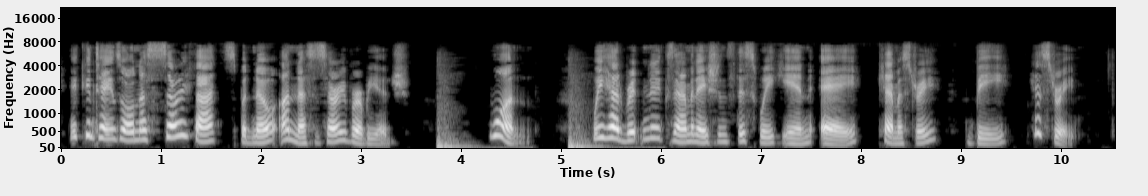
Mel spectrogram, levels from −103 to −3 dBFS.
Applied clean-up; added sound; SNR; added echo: classical method Wiener filter.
